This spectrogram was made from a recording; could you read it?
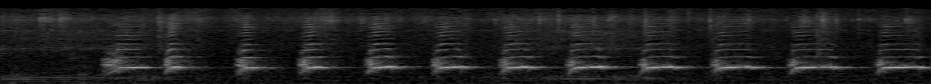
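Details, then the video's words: Bangkok-type zebra dove with a full song in a slow, steady rhythm, a soft low coo leading into a run of about eleven short, evenly spaced, ringing cooing notes. "Perkutut bangkok suara lengkap IRAMA LELAH MANTAP"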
